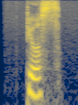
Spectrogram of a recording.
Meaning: 1. dog 2. male dog
- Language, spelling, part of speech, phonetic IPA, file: Russian, пёс, noun, [pʲɵs], Ru-пёс.ogg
